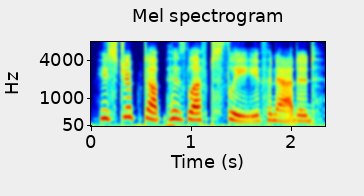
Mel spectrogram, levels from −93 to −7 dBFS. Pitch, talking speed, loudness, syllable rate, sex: 235 Hz, 205 wpm, -18 LUFS, 5.2 syllables/s, female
